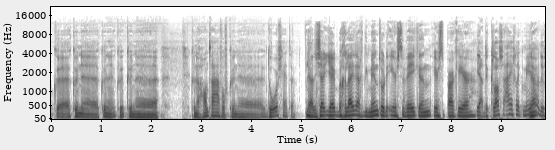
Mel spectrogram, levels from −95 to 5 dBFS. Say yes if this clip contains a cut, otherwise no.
no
